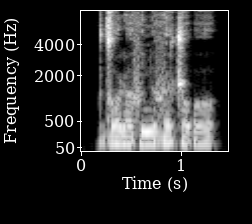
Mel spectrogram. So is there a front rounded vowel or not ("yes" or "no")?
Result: yes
